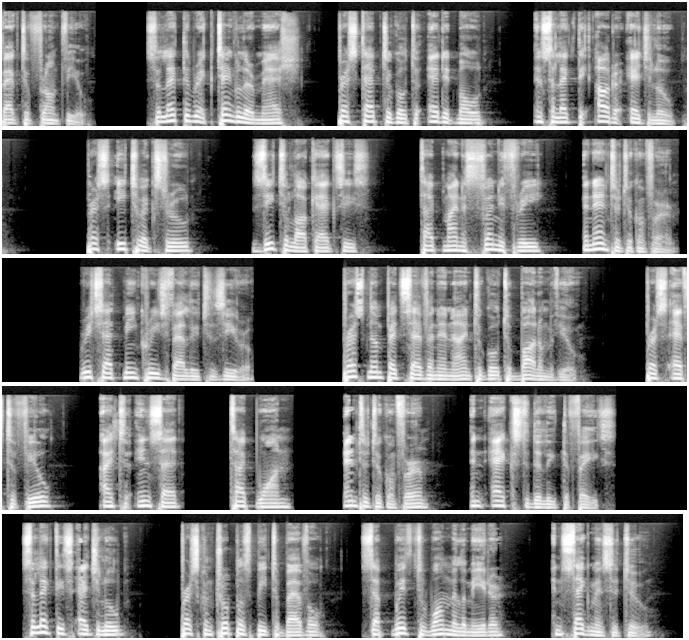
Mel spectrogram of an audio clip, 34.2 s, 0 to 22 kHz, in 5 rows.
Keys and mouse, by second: 1.3 click, 3.3 Tab, 5.3 alt+click, 8.0 e, 9.3 z, 11.0 KP_Subtract, 11.3 KP_2, 11.5 KP_3, 12.6 KP_Enter, 15.0-16.6 drag, 17.5 KP_7, 18.1 KP_9, 20.3 f, 21.5 i, 22.8 KP_1, 23.9 KP_Enter, 25.4 x, 27.5 alt+click, 29.4 ctrl+b, 30.1 click, 31.0-33.6 drag.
